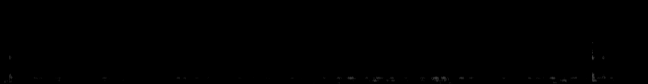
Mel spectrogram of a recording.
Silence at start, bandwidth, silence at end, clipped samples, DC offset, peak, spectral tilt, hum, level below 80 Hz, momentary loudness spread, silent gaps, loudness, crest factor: 0.05 s; 5.4 kHz; 0 s; under 0.1%; under 0.1%; -42 dBFS; -6.5 dB/octave; none; -86 dBFS; 6 LU; none; -67 LUFS; 28 dB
